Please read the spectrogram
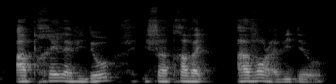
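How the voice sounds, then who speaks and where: At a fairly slow pace, a man speaks in a somewhat breathy, medium-pitched voice with ordinary pitch variation. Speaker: YouTuber. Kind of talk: casual monologue. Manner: halting.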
